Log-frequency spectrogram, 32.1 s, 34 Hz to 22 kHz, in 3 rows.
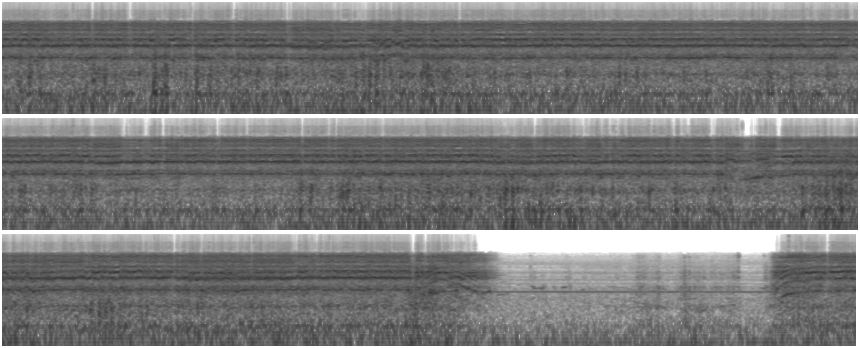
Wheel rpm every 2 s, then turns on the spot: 220, 230, 220, 230, 230, 240, 230, 230, 230, 230, 210, 230, 220, 150, 10, 70.
none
